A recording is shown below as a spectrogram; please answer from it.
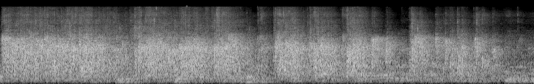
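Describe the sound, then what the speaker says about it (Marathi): Loud, dense applause from an audience at an educational talk, sustained for several seconds in rolling waves before easing slightly toward the end. "एकदा सगळ्यांसाठी जोरदार टाळ्या वाजवा"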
